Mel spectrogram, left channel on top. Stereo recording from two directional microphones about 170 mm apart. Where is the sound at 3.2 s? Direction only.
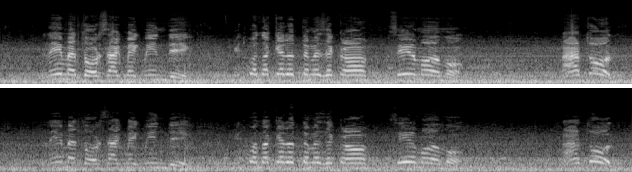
65° left (ahead or behind).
